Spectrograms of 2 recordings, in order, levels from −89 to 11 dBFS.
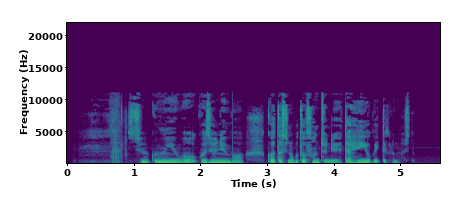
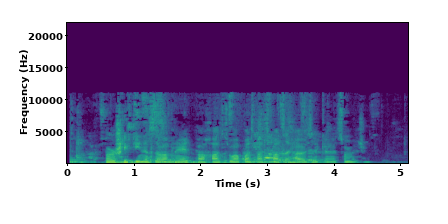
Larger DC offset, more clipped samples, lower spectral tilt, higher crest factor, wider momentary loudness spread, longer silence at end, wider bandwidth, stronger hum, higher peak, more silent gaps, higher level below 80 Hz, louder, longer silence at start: neither; neither; about the same, -5.5 dB/octave vs -6 dB/octave; about the same, 18 dB vs 18 dB; first, 16 LU vs 12 LU; about the same, 0.5 s vs 0.6 s; about the same, 11.5 kHz vs 11.5 kHz; neither; second, -10 dBFS vs 0 dBFS; neither; second, -66 dBFS vs -50 dBFS; second, -27 LUFS vs -17 LUFS; first, 0.65 s vs 0.05 s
